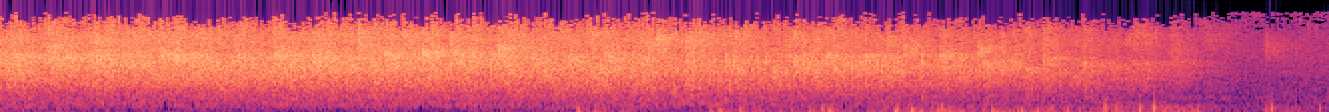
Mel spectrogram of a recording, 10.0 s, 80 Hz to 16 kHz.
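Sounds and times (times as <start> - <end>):
large audience applauding: 0.0 - 9.1.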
